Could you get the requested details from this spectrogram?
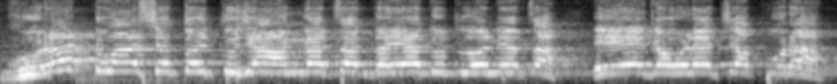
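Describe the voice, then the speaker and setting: A man's voice: very high voice, fairly even intonation, moderate pace, voice pushed up. A man voicing a crooked scornful woman. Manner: scolding, pleading. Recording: echoey hall with music behind.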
